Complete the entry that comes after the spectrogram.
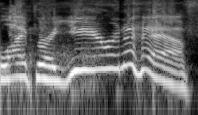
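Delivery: high, loud awards-show proclamation; mock awards announcer. Host presenting the keep-people-alive award, mock-grand announcement. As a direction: announce the winner with drawn-up, pretend fanfare.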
